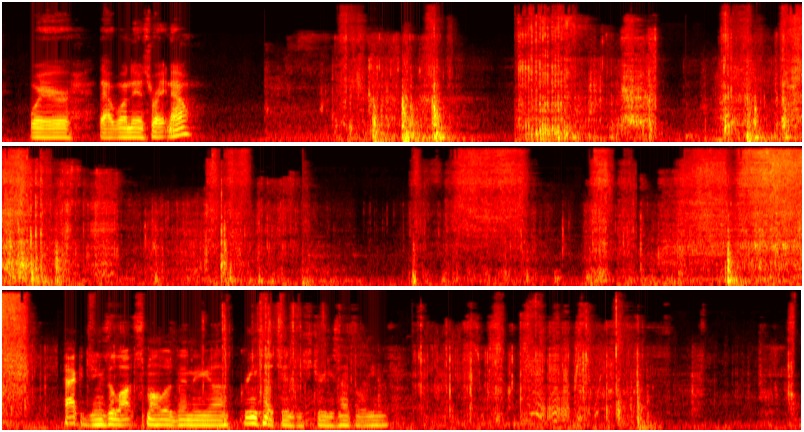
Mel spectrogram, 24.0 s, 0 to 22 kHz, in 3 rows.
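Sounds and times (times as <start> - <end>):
cardboard scraping and rustling: 3.2 - 4.6, 5.2 - 16.4, 20.2 - 23.9.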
